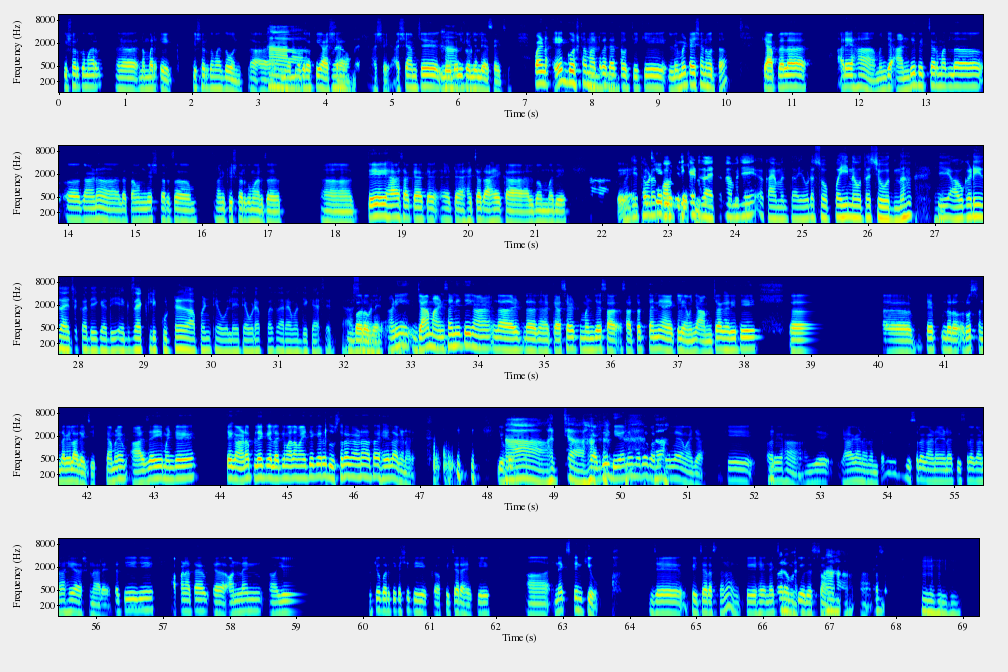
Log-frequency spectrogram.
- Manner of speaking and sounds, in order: static; tapping; in English: "लेबल"; in English: "लिमिटेशन"; distorted speech; in English: "लिमिटेशन"; laughing while speaking: "शोधणं"; in English: "एक्झॅक्टली"; other background noise; chuckle; in English: "नेक्स्ट इन क्यू धिस सॉँग"
- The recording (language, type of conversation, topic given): Marathi, podcast, तुम्हाला एखादं जुने गाणं शोधायचं असेल, तर तुम्ही काय कराल?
